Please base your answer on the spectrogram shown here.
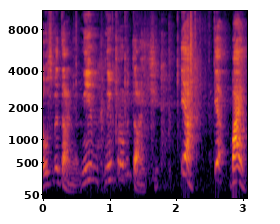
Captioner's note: speaking foreign language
